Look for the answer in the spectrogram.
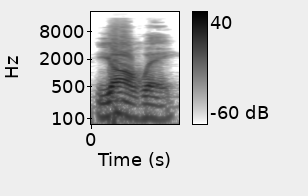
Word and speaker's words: Yahweh: The Hebrew is Yod-Heh-Vav-Heh, sometimes pronounced Yahweh.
